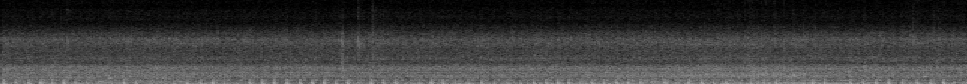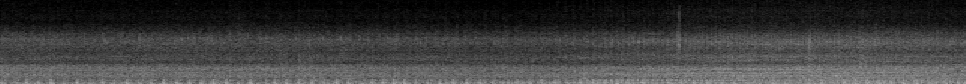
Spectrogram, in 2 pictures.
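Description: Small motorcycle engine idling steadily with a fast, even putter, over general street-traffic noise.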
